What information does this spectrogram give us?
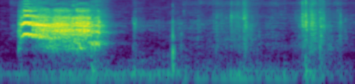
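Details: One rasping, hoarse cry of under a second from hand-fed Alexandrine parakeet chicks, then low background hum and a few soft taps.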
